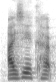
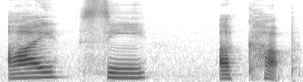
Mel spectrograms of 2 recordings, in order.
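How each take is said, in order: First: The words are slack and run together. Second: Each word is crisp, vibrant and forceful. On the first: The speaker calls it wrong. "you're not saying" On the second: The speaker calls it right. "Put intention into this practice. Enunciate each word. Use a powerful voice"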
